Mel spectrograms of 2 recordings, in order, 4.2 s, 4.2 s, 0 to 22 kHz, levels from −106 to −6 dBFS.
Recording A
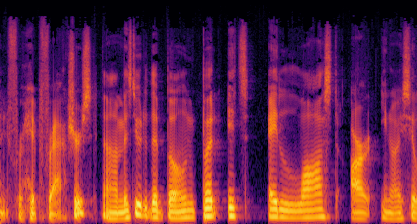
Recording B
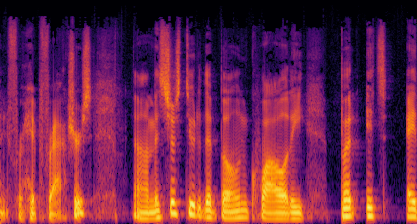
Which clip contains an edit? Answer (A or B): A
